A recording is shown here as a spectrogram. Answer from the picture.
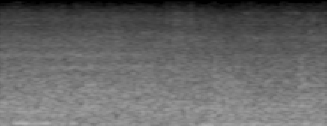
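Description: Steady background hiss with a faint low hum.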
